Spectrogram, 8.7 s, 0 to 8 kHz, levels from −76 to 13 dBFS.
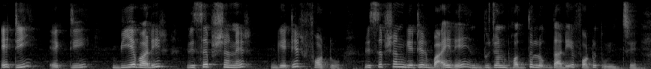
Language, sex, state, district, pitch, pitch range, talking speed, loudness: Bengali, female, West Bengal, Purulia, 225 Hz, 200-280 Hz, 130 wpm, -29 LUFS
